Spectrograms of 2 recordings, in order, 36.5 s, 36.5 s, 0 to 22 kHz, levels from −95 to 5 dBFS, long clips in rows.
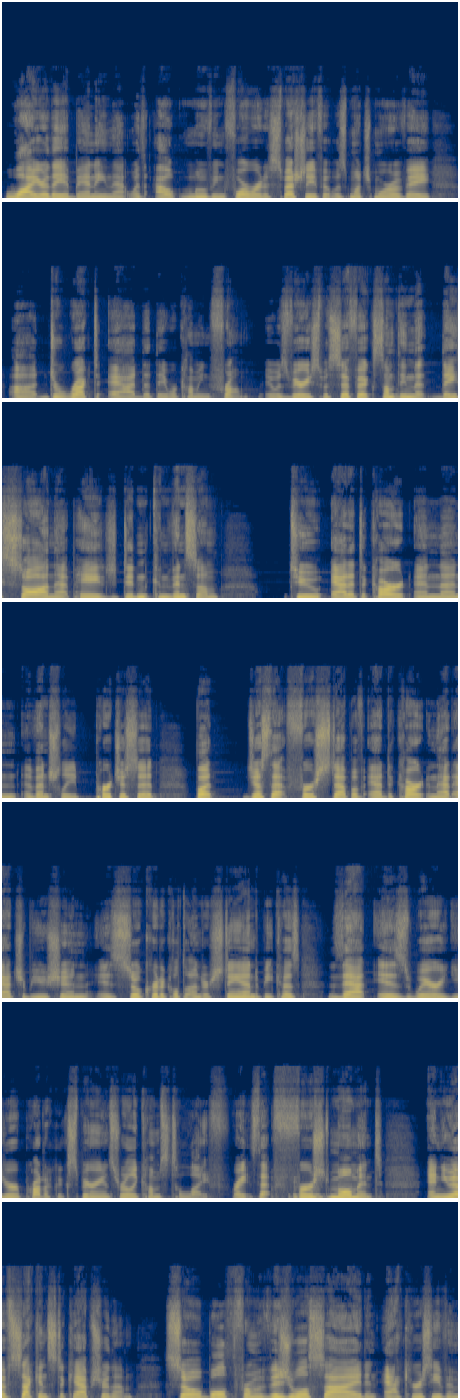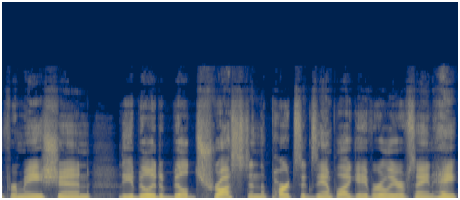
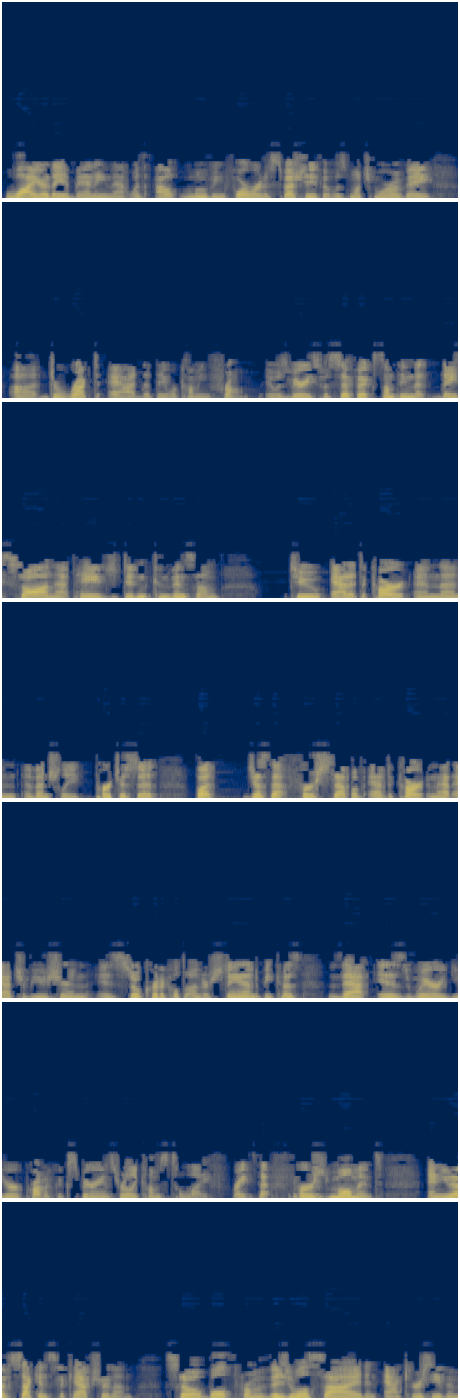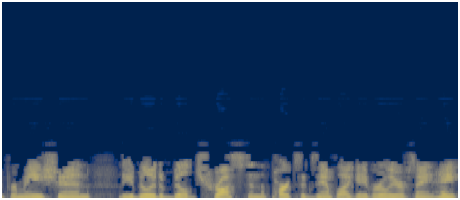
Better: first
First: none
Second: garbled, watery; badly

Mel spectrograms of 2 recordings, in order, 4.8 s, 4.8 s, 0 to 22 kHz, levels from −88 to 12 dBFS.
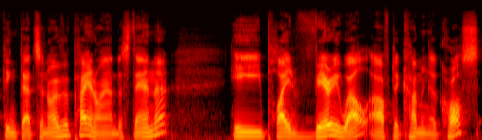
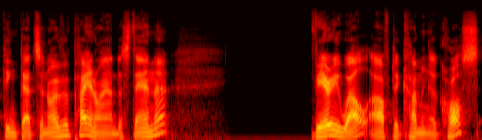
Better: first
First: none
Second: audio freezing; at 2.5 s for 1 s

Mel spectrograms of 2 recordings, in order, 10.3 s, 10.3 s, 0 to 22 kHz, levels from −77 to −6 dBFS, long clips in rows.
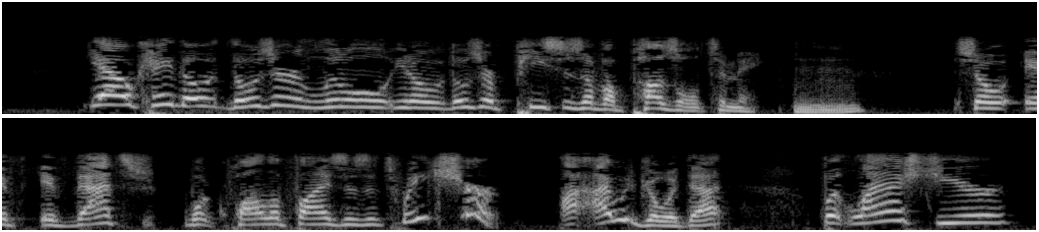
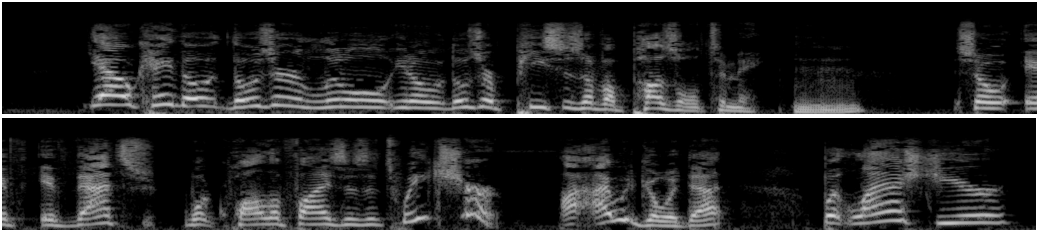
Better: second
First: garbled, watery; badly; nothing above 5.5 kHz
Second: garbled, watery; slightly; nothing above 10 kHz

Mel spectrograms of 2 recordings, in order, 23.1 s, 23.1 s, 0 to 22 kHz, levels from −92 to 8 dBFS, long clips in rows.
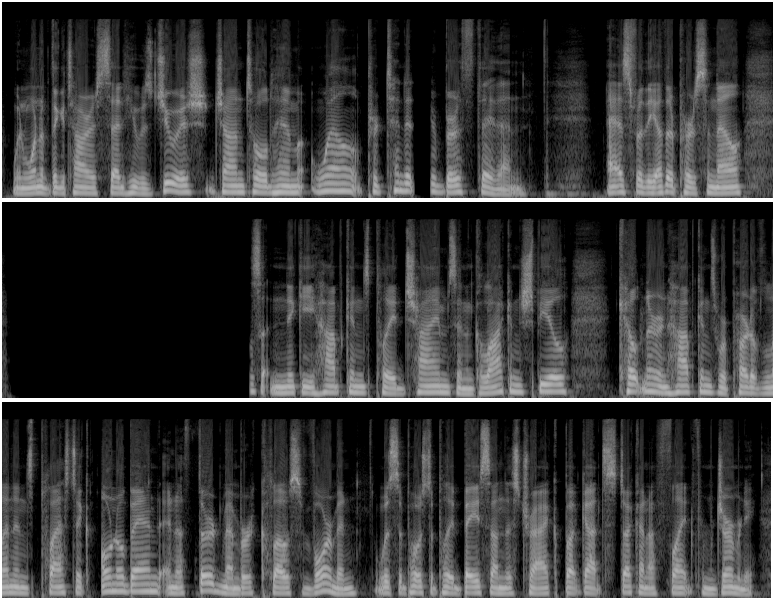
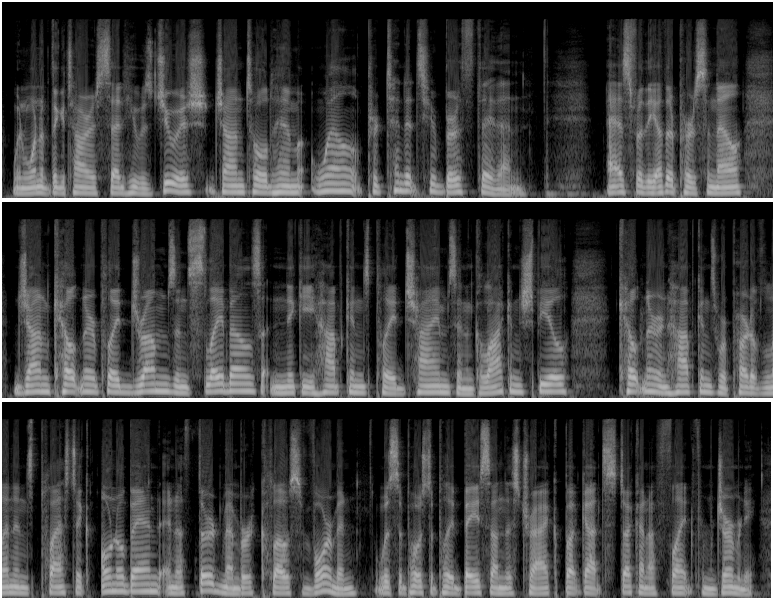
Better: second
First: audio cutting out; at 4 s and at 8 s for 2.5 s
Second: none

